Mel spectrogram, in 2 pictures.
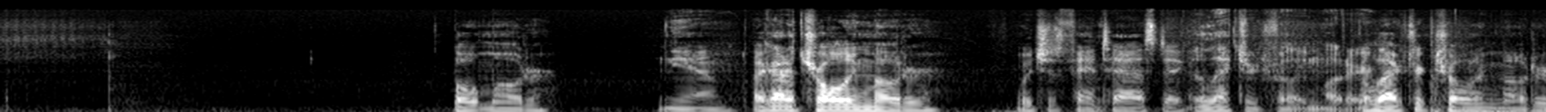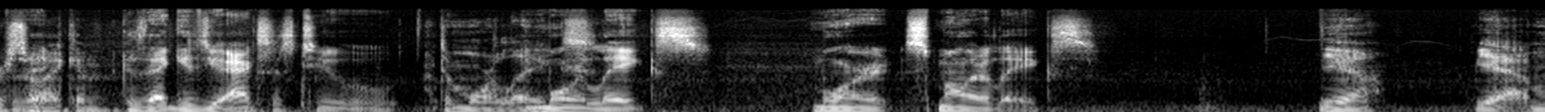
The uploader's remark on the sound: Duck discussion in the Truck. We're back in person, which is super nice, but it was super nice outside and so the inside of my truck got a bit warm.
